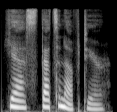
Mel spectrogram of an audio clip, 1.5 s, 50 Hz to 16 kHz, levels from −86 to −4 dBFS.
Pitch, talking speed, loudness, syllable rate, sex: 195 Hz, 165 wpm, -17 LUFS, 4.1 syllables/s, female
